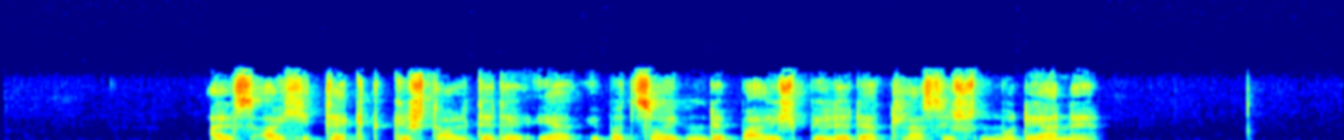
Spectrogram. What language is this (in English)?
German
